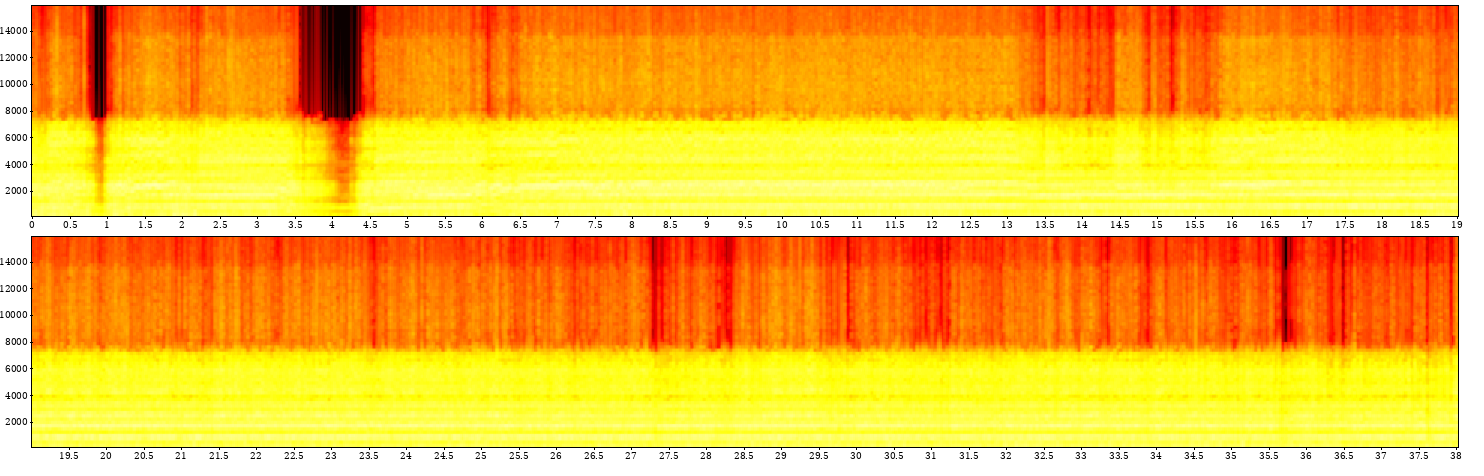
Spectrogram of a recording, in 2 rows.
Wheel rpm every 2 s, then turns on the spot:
110, 150, 120, 190, 210, 210, 220, 230, 230, 240, 230, 230, 230, 230, 230, 240, 230, 230, 230.
none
